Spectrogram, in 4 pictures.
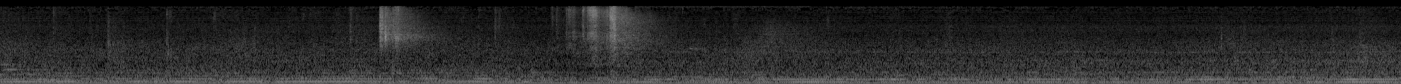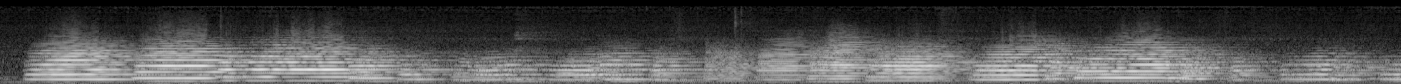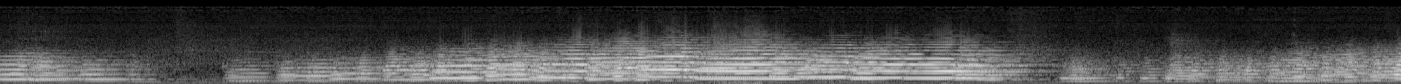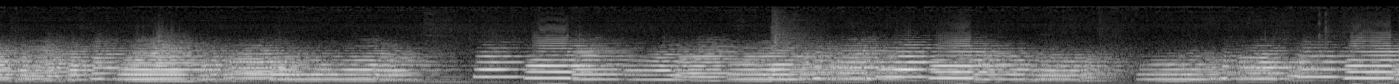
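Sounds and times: room noise: 0.0 - 56.0
trombones playing together: 0.0 - 56.0.

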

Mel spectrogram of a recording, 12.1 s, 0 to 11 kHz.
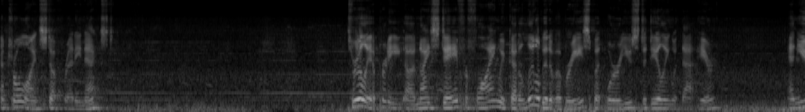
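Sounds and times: model plane hum: 0.0 - 12.0
wind rumble on microphone: 1.6 - 6.4, 7.9 - 10.0.

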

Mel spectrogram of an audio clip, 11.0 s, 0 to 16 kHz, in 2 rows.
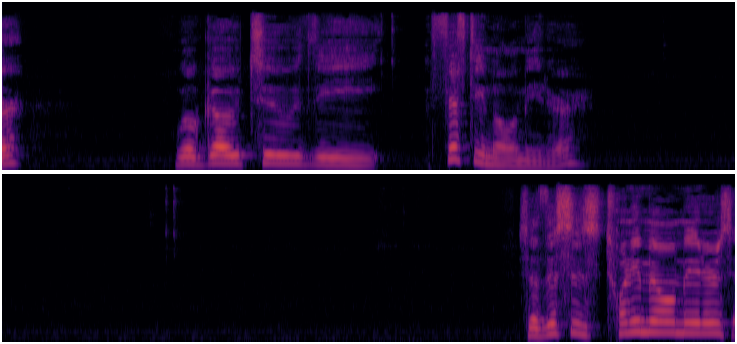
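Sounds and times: low room hum: 0.0 - 11.0
computer mouse click: 6.6 - 7.0.

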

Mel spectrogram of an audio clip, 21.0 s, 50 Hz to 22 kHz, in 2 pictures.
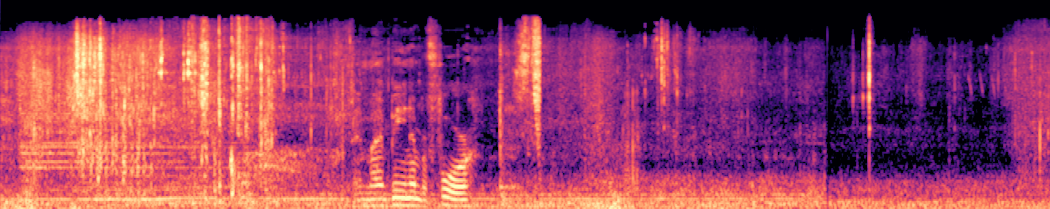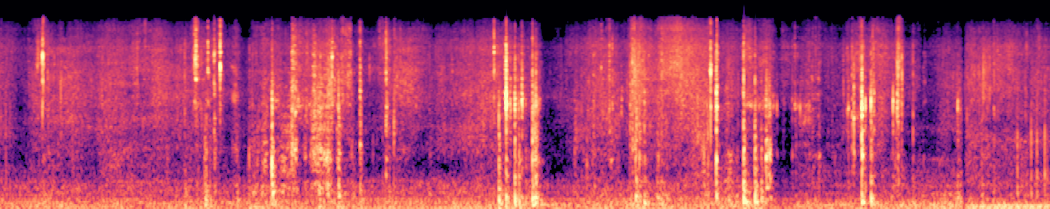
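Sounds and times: wind rumble on microphone: 0.0 - 21.0
knocks and rattles of handling: 12.2 - 14.5, 15.3 - 21.0.

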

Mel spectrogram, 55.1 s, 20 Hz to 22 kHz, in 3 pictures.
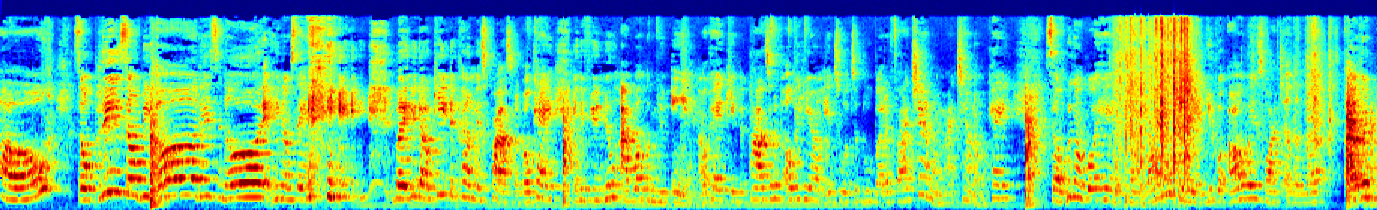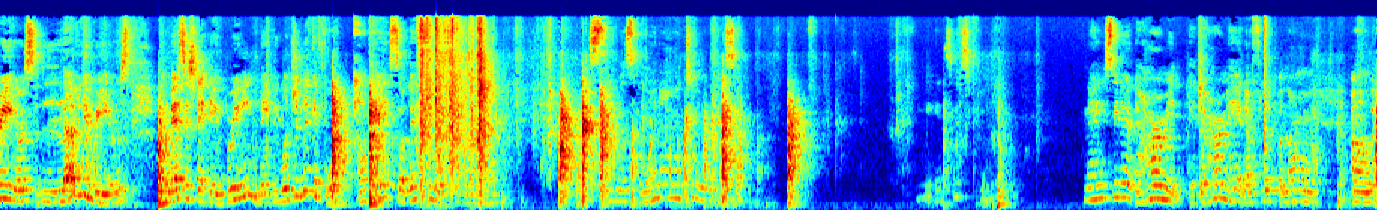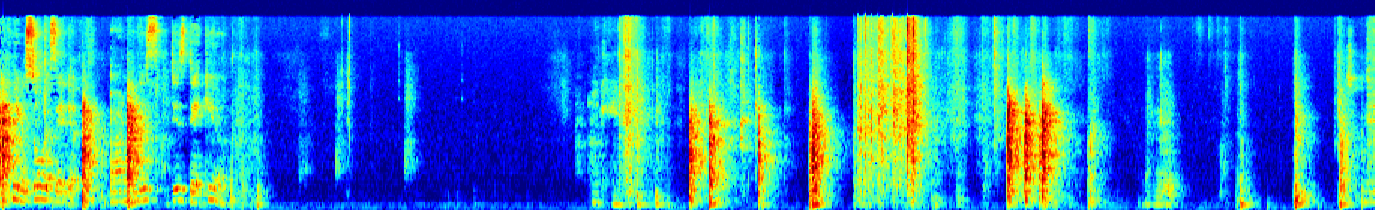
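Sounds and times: cards being shuffled: 23.9 - 26.2, 29.0 - 32.3, 48.1 - 50.4.

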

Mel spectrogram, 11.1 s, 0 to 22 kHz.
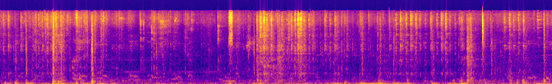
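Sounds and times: puppy scratching and tugging toy: 0.0 - 11.0.

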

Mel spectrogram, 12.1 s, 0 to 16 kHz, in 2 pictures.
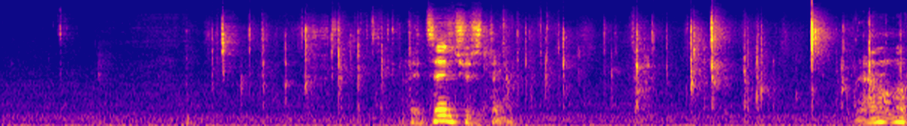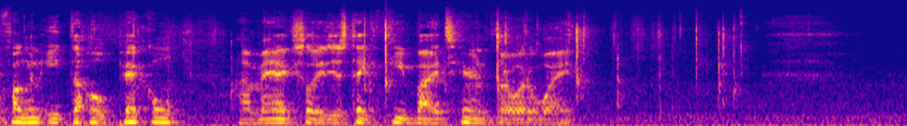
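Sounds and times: plastic pouch crinkling: 1.2 - 11.1.

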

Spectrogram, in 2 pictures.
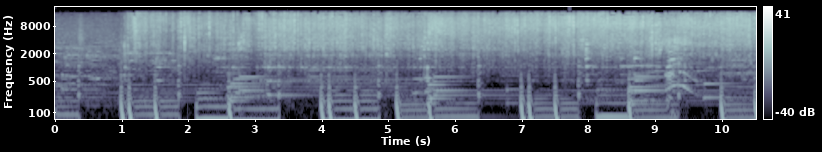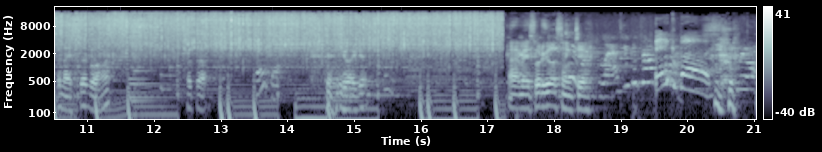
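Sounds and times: sausages sizzling in oil: 0.0 - 17.3
background music: 0.0 - 20.6.

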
